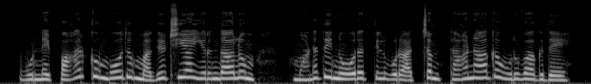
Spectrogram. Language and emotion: Tamil, fearful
